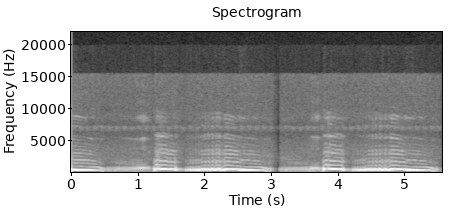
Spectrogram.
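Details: National champion 2022 white Barbary dove, recorded as a master song for luring and stimulating other doves: two long, rolling mid-pitched coos, each opening with a short rising note and then swelling and sagging, with a brief pause between.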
